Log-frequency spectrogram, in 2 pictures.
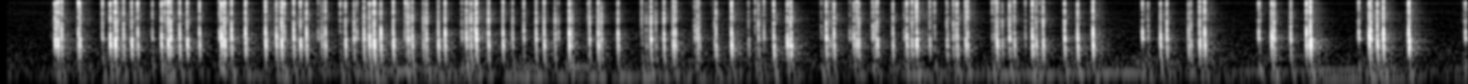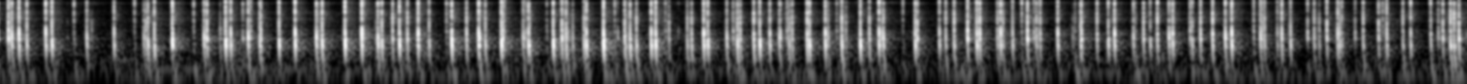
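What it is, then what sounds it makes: Glass phone screen tapped with nails. Long purple acrylic nails tap fast with many fingers on the reflective glass screen of a smartphone lying flat, face up. The result is a dense, rapid stream of sharp, dry clicks with no ring, bright and crisp with almost no low end, stopping briefly in a few short pauses.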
